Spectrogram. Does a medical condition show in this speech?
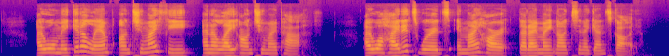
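No.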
